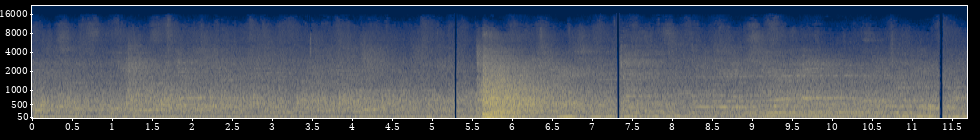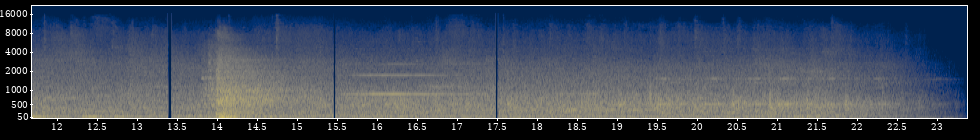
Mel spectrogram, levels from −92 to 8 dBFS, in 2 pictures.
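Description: Short silent holes with hard edges cut the sound at 5.27, 7.30, 11.33, 13.38, 15.45 and 17.48 s. Each lasts 31 to 48 ms. This is a gap between stream segments. The timestamps of adjacent 2-second segments fail to meet, and the player fills the gap with silence. No audio is lost.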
